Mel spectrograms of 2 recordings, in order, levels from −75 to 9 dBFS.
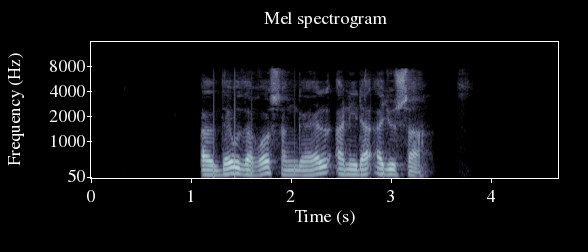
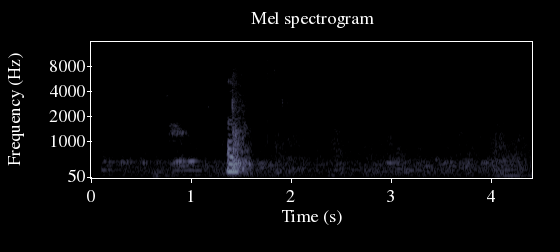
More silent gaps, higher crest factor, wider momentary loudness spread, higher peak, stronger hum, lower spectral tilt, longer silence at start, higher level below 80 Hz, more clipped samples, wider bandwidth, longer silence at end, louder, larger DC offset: neither; second, 18 dB vs 24 dB; second, 6 LU vs 26 LU; first, -2 dBFS vs -22 dBFS; neither; second, -5 dB/octave vs -6.5 dB/octave; first, 1.1 s vs 0.1 s; first, -52 dBFS vs -82 dBFS; neither; second, 8 kHz vs 10.5 kHz; first, 1.3 s vs 0 s; first, -18 LUFS vs -42 LUFS; neither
